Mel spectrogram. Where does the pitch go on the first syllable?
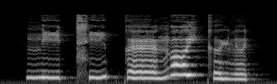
low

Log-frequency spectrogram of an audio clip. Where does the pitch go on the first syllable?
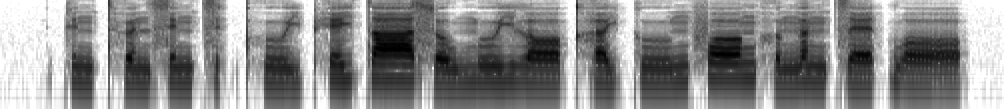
low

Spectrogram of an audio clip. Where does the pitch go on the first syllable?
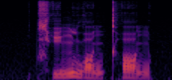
rising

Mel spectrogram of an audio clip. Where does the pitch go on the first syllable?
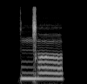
high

